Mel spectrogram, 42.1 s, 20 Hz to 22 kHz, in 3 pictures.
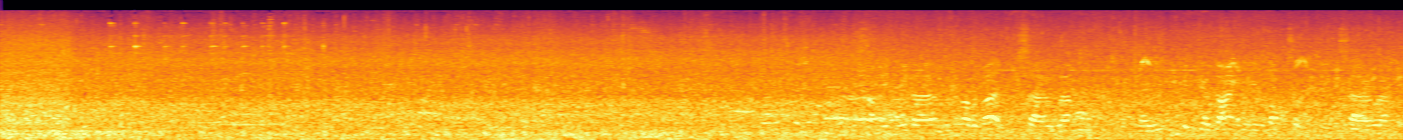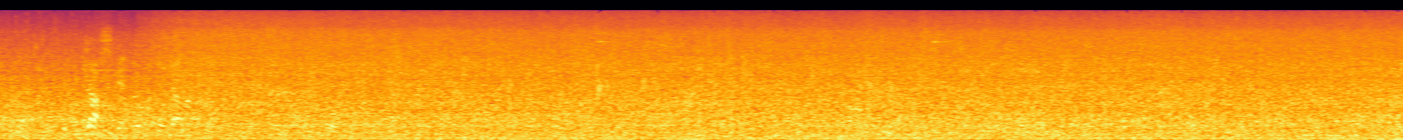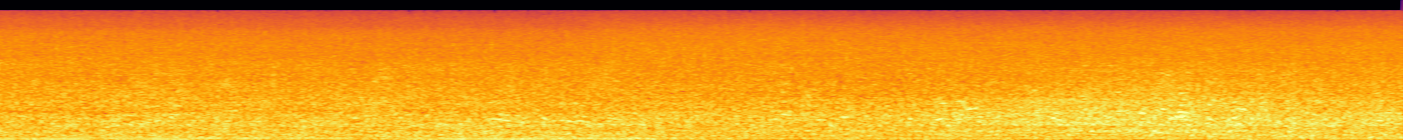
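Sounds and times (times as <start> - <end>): water rushing at lock: 0.0 - 42.0.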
